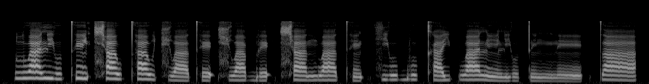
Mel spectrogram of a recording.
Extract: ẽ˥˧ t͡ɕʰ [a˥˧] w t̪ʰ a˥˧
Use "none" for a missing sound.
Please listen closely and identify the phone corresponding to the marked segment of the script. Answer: a˥˧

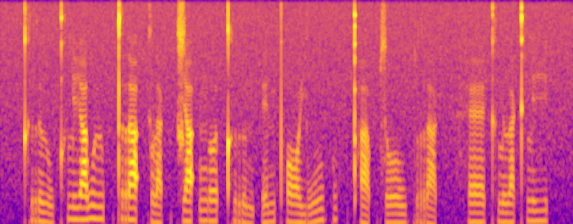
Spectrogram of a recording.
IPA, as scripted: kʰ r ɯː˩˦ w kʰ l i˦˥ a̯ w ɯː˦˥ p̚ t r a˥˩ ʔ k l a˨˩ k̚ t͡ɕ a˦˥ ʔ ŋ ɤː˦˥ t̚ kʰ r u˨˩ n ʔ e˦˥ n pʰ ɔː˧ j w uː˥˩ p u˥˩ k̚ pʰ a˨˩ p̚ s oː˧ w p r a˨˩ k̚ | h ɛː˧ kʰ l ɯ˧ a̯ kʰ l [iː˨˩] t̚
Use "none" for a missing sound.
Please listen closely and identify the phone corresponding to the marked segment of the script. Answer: iː˥˩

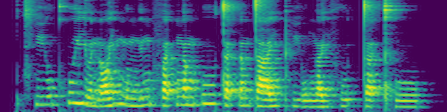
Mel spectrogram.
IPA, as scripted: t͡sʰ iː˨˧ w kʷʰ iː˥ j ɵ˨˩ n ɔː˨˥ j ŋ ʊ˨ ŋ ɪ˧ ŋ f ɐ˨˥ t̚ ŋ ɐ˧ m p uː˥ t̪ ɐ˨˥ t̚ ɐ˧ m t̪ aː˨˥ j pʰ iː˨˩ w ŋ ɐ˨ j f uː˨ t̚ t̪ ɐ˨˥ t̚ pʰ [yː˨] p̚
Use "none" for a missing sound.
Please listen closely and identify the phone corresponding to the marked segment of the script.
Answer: uː˨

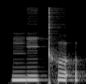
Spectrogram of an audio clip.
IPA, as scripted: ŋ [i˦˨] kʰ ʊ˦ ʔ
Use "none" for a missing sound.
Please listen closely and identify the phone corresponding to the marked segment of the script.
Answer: i˦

